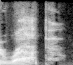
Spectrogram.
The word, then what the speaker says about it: Rappe: And he invited a whole bunch of people to come and party, including a 26-year-old actress named Virginia Rapp. Last name is spelled R-A-P-P-E.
